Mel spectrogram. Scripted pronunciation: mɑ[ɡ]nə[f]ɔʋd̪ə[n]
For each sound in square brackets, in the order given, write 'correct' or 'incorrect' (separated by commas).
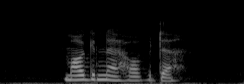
correct, incorrect, incorrect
